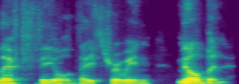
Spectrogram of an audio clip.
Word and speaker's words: Melbourne: But one of them then threw in Melbourne cuz it's called Melbourne, not Melbourne. I thought, okay, that was a fun left field thing.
